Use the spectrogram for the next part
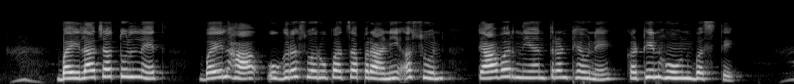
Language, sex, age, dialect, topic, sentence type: Marathi, female, 31-35, Standard Marathi, agriculture, statement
